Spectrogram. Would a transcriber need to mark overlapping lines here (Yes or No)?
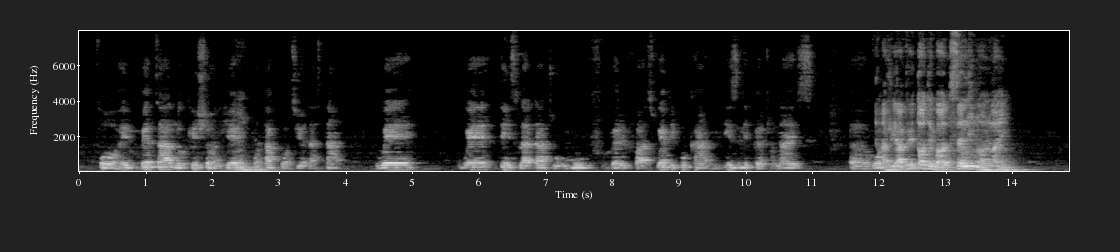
Yes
